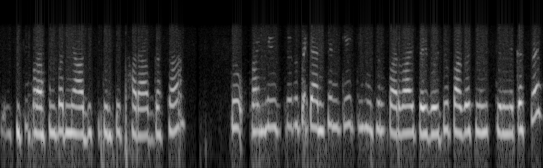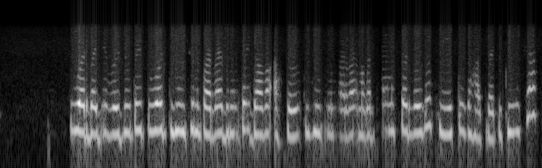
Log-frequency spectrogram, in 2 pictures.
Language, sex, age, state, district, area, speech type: Kashmiri, female, 30-45, Jammu and Kashmir, Shopian, urban, conversation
